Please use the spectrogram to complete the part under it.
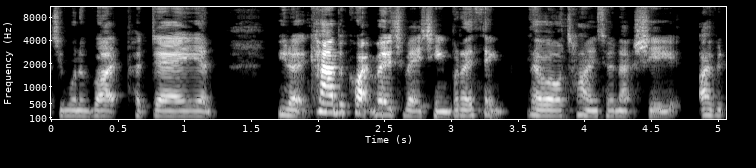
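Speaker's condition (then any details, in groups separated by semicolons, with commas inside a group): Deafness; analog hearing aids in childhood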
